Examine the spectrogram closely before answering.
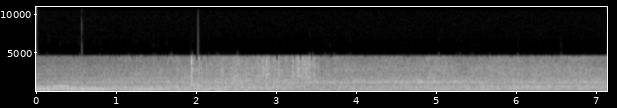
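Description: A car's engine and tyre noise heard inside the cabin while driving along the road, a steady rumble. A tail of guitar music fades out in the first two seconds or so.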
